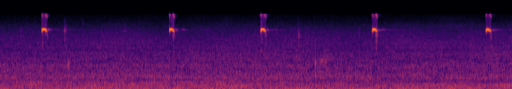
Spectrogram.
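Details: Chirping ground squirrel in Glacier National Park: five crisp, very high-pitched single chirps repeated roughly every one to one and a half seconds against steady low ambient noise.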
